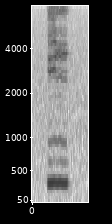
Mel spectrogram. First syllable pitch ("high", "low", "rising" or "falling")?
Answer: high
